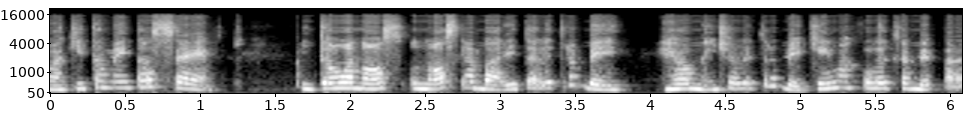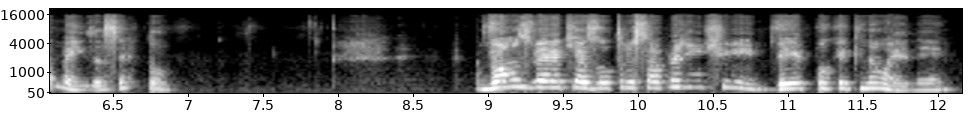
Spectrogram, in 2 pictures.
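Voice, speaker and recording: A woman's voice: on the high side, expressive, normal speed. Woman, teacher, online lesson, step-by-step explaining, frequent check-ins with students. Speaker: Portuguese teacher. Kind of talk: online class lecture.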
